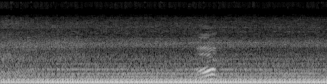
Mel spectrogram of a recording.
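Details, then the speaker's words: Mower started after sitting a month, with choke up and throttle at halfway: steady low drone at constant speed, no stumbling or misfire; running normally. "that was pretty good for setting for a month not going to complain about that"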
